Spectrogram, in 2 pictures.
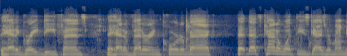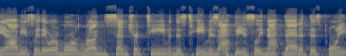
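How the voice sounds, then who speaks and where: A man talks at a moderate pace in a normal speaking voice. His pitch sits fairly high, and his intonation stays fairly even. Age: 30s. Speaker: sports fan podcaster. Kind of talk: casual chat.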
